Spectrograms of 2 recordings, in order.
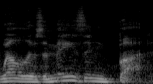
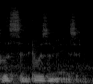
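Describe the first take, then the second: First: Higher "amazing", then a dropped "but"; hedged praise. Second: Low, soft, settled statement; unreserved praise. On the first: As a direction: praise it grudgingly, leading into a complaint. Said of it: "It's gonna be like". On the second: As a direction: say it simply and softly, no reservations. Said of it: "just turn around and be like". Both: Acted.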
